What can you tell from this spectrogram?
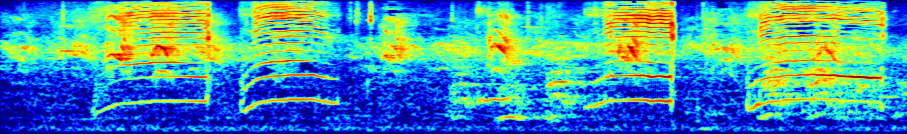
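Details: Three young kittens, the litter of a domestic cat, meowing: four high, clear, harmonic meows in under five seconds, each rising briefly and then holding steady, with a faint low hum underneath.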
